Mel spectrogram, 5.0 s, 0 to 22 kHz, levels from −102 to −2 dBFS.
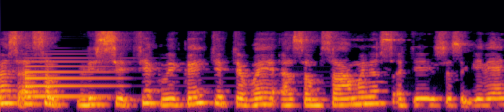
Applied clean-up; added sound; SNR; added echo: classical method spectral subtraction.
